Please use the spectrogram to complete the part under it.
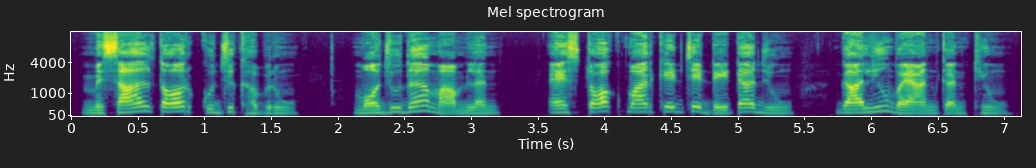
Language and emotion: Sindhi, neutral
